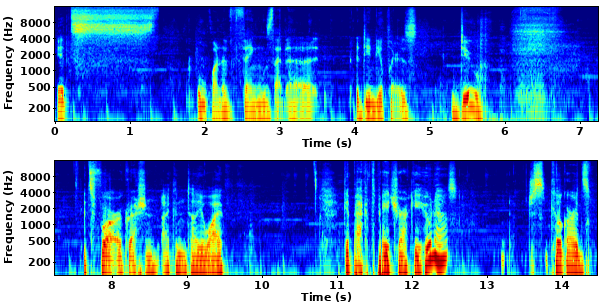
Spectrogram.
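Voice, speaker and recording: A man's voice: mid-range voice, steady tone, slow, creaky, long pauses, breathy edge. A man streaming as a dungeon master, chatting casually and rambling with frequent laughs and self-mocking asides. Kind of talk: casual stream chat reviewing memes. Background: faint background music.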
